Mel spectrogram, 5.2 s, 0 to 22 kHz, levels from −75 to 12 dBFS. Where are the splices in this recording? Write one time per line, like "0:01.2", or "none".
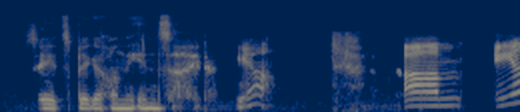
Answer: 0:02.2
